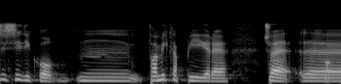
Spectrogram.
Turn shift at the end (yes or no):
yes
